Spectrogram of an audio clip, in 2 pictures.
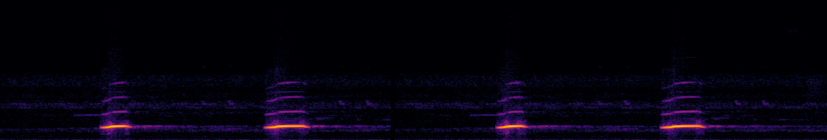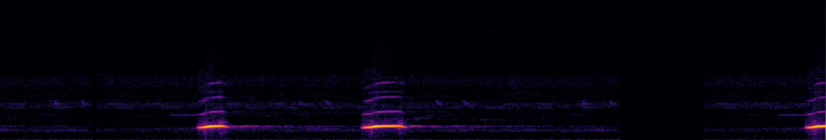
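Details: Mountain scops owl of the Taiwan endemic subspecies Otus spilocephalus hambroecki giving clear, mid-pitched whistled notes in pairs, the two notes about a second apart, each pair repeated roughly every two and a half seconds; three full pairs and a final note over a silent background.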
